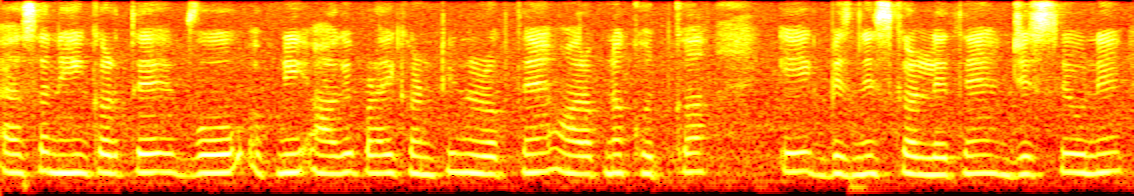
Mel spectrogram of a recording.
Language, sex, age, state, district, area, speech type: Urdu, female, 18-30, Uttar Pradesh, Gautam Buddha Nagar, rural, spontaneous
